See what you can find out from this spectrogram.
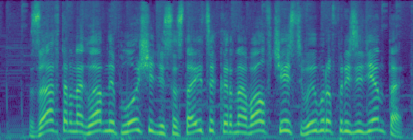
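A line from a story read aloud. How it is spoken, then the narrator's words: Funny little man shouting. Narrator (Russian): прокричал этот смешной человечек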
